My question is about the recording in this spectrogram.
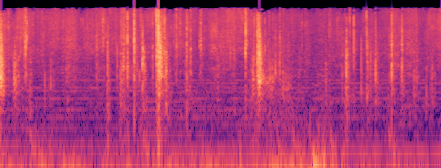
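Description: Pink puff heat transfer vinyl being peeled away from its sticky carrier sheet by hand, an irregular crackling and tearing with many small snaps.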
